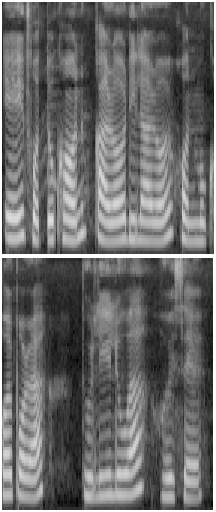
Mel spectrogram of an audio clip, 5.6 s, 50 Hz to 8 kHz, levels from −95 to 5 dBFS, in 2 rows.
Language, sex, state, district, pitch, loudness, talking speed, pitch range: Assamese, female, Assam, Sonitpur, 235 Hz, -17 LUFS, 125 wpm, 220-245 Hz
